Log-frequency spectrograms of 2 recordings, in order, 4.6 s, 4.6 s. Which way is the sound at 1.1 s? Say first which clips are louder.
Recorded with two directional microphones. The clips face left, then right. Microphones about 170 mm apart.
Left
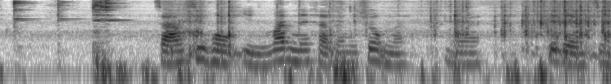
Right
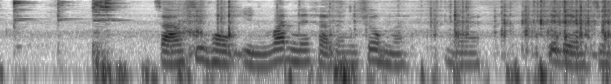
Even; 5° right (ahead or behind).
